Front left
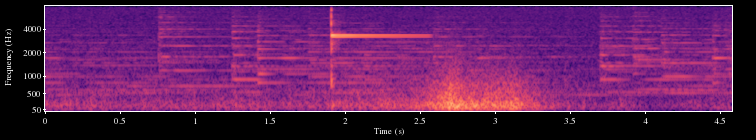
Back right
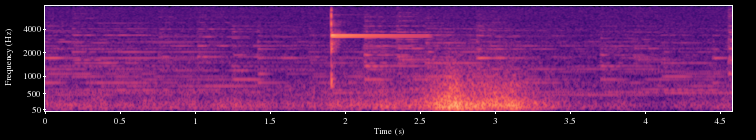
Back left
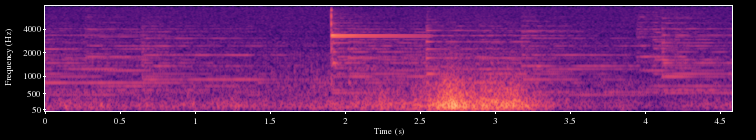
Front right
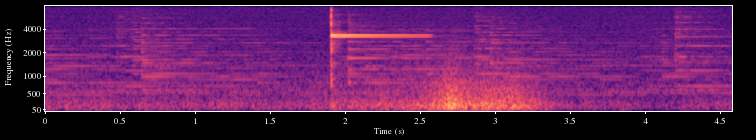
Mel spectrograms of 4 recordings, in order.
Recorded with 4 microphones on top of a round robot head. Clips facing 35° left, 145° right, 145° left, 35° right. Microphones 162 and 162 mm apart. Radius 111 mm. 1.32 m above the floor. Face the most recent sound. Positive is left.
turn(degrees=-60)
